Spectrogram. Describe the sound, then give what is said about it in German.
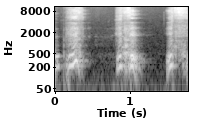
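A voice imitates the strained, effortful breathing of people after being flung around under g-force, in three forceful, raspy bursts with short pauses between them. Fairly loud, like someone pushing air out under heavy pressure. “Und dann sitzen die da und können dann mehrere Minuten ganz komisch nur atmen. Die sitzen dann so und atmen so.”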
